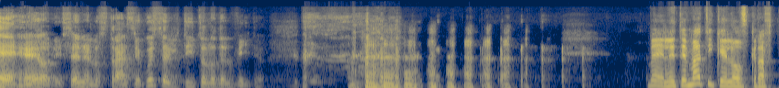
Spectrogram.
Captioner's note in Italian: risate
